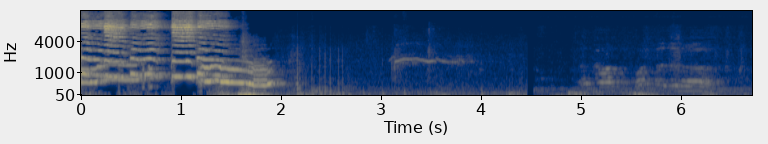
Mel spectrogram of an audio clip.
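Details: Maltichon dog named Gang-i, indoors, 'singing' a tune-like wail along with its loudest squeaky toy: bright high squeaks, then a drawn-out descending whine, and after a pause a faint, wavering, quieter whine.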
